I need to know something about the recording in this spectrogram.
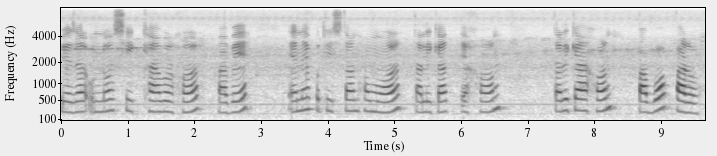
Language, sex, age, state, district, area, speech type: Assamese, female, 18-30, Assam, Darrang, rural, read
